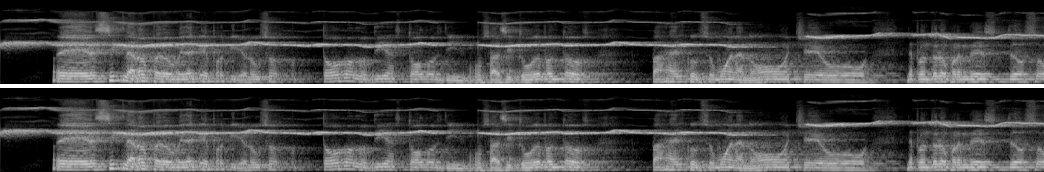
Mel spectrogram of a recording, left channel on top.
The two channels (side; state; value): both; identical; correlation 1.00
